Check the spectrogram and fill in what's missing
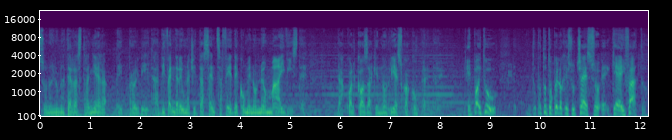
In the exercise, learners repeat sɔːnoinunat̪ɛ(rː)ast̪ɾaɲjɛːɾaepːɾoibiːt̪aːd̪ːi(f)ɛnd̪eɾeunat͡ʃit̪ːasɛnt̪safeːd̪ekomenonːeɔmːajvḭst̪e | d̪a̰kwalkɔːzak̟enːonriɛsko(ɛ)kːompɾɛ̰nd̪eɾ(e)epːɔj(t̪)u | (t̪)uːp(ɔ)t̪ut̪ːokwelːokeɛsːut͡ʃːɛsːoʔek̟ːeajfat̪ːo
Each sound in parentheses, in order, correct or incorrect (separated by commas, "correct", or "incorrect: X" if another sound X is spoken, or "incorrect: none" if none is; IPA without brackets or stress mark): correct, correct, incorrect: a, correct, correct, incorrect: d̪, incorrect: o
